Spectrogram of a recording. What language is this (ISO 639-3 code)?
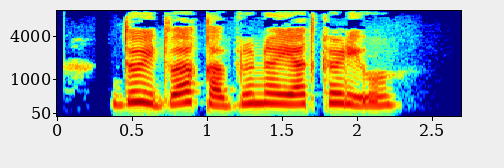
pus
